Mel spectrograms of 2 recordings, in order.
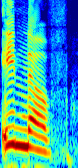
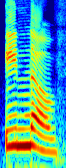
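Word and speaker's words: enough: यह है इनफ। ई एन ओ यू जी एच। इसे हम क्या पढ़ेंगे? इनफ।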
